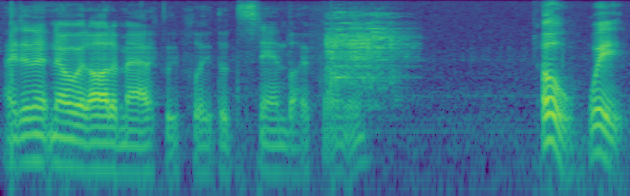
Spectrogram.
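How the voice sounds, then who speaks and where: Excitable young man rambling about toys. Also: fairly low pitch, normal speed, noisy background. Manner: rambling, excitable fan talk with frequent laughs. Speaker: toy reviewer. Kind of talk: casual unboxing chat.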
